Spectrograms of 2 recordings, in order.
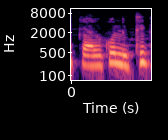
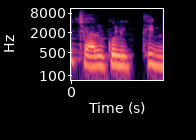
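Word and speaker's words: Chalcolithic: ठीक, इसको इंग्लिश में क्या कहते हैं, कैल्कोलिथिक या चाल्कोलिथिक भी कहते हैं, क्योंकि स्पेलिंग जो है CH से स्टार्ट होती है।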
